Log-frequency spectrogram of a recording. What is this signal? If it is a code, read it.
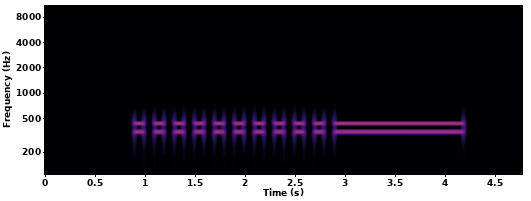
Telephone call progress tone (North American plan), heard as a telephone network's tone, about 350, 440 Hz, 0.1 s on and 0.1 s off. Stutter dial tone.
